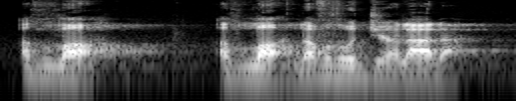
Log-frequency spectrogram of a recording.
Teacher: when uh you're saying Allah you're supposed to say it with a full mouth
